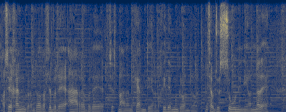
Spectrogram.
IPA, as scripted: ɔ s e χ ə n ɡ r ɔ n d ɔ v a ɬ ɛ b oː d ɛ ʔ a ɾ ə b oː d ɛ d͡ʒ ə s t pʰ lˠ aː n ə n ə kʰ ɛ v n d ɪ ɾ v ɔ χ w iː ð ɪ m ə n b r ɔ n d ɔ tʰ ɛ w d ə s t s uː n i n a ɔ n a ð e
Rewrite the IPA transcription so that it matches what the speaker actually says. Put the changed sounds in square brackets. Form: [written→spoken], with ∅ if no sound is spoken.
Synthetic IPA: ɔ s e χ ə n ɡ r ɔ n d ɔ v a ɬ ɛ b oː d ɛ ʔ a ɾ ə b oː d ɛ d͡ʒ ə s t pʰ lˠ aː n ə n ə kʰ ɛ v n d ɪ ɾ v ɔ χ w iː ð ɪ m ə n [b→ɡ] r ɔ n d ɔ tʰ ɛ w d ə s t s uː n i n [a→i] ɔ n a ð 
